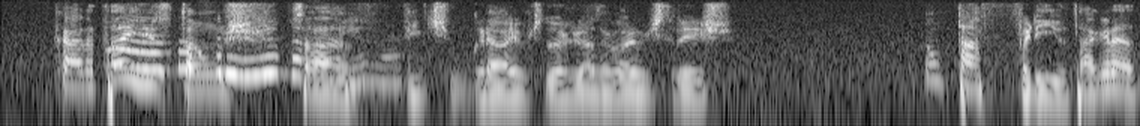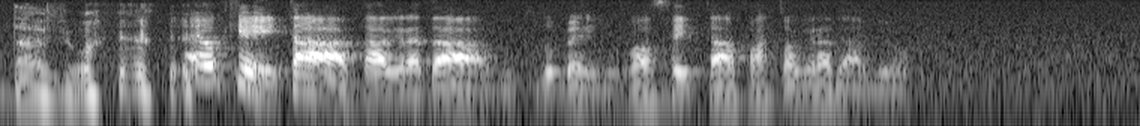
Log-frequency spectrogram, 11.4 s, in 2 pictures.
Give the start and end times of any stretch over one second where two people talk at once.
0.5-2.0

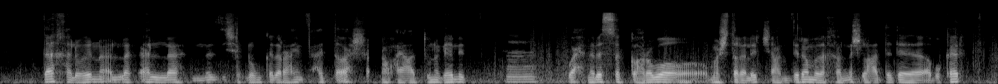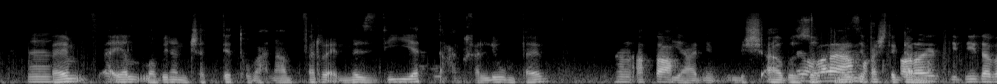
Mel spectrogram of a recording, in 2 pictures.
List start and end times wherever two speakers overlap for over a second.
18.0-19.3

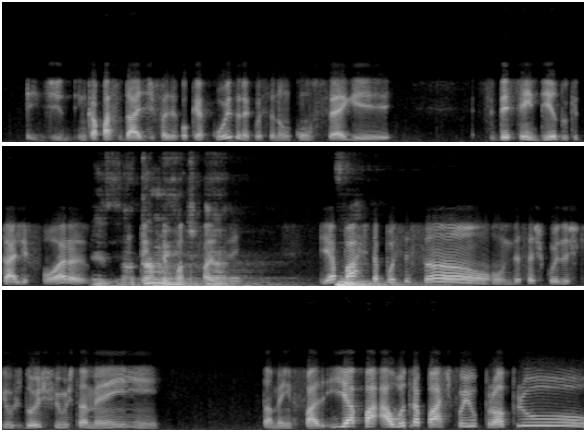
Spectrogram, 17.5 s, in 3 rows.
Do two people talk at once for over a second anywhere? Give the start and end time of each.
6.7-8.1

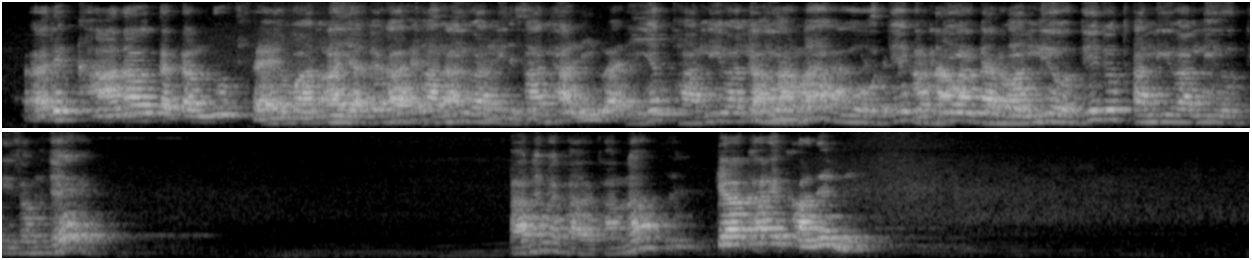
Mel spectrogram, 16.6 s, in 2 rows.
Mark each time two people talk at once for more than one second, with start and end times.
1.7-3.8, 5.0-6.8

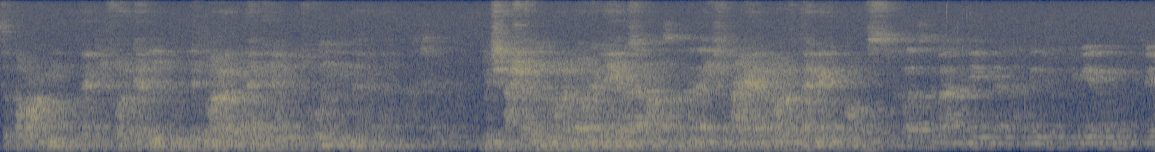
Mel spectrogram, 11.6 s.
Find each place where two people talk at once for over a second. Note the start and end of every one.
5.9-8.1

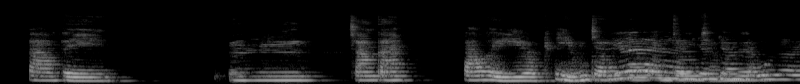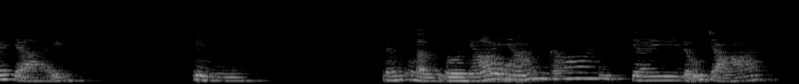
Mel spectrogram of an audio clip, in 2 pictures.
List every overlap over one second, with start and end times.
6.1-7.6

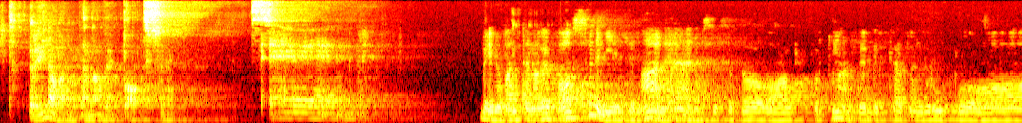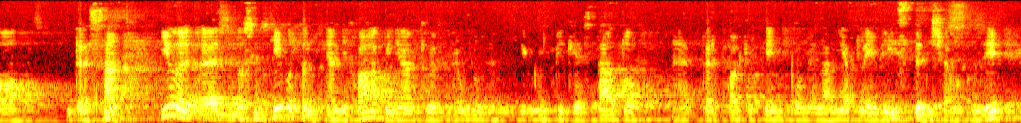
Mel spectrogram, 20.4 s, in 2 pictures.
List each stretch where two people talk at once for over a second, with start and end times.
none

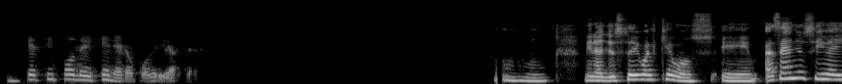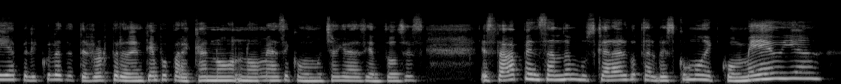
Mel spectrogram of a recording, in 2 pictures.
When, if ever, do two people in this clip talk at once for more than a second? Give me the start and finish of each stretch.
none

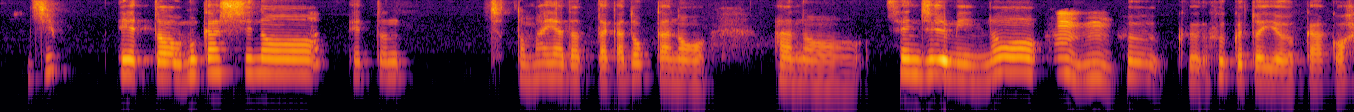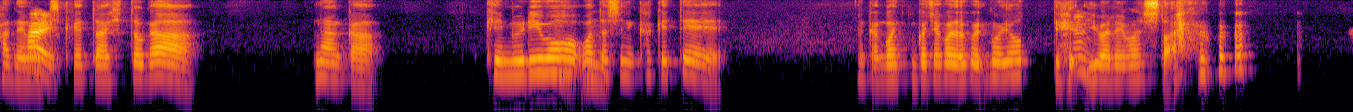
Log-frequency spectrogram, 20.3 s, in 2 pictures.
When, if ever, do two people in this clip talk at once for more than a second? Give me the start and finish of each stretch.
none

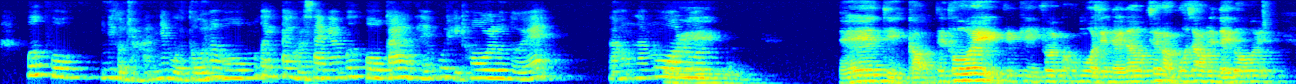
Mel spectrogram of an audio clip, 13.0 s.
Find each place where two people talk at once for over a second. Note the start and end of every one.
none

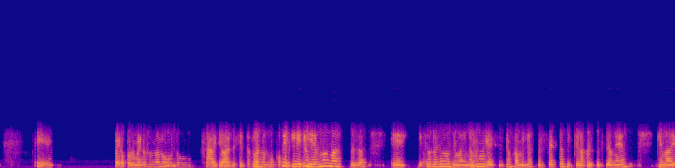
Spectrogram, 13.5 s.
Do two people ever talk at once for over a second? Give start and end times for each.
5.0-6.3

